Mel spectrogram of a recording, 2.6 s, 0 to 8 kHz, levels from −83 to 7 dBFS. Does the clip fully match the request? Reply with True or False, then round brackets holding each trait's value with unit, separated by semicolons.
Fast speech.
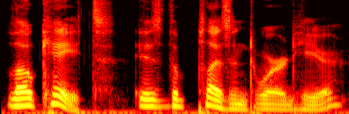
False (135 wpm)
